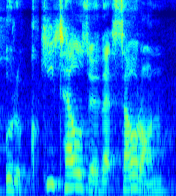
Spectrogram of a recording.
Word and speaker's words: Uruk: Adar corrects her and says that its pronounced Uruk.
